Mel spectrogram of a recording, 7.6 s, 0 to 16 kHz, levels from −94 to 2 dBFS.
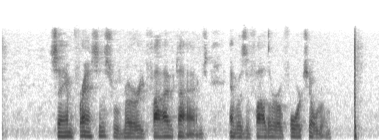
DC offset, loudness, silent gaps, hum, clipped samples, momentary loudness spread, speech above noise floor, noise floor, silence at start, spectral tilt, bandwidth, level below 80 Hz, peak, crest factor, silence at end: under 0.1%; -28 LUFS; none; none; under 0.1%; 12 LU; 37 dB; -65 dBFS; 1 s; -6 dB/octave; 7.8 kHz; -50 dBFS; -2 dBFS; 26 dB; 0.4 s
